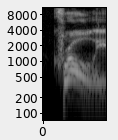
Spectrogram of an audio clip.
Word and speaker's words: Crowley: Crowley in his own writings he said it's pronounce crowly it runs with Holy One Day in Cairo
